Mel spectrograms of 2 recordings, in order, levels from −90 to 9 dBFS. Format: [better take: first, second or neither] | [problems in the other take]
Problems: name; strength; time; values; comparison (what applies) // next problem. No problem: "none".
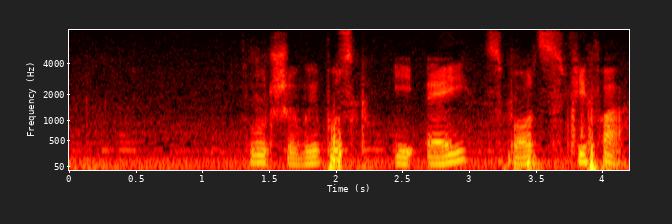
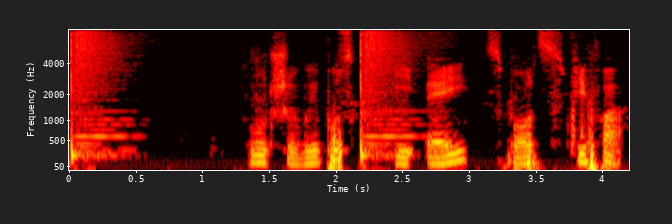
first | noise reduction (classical method spectral subtraction)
